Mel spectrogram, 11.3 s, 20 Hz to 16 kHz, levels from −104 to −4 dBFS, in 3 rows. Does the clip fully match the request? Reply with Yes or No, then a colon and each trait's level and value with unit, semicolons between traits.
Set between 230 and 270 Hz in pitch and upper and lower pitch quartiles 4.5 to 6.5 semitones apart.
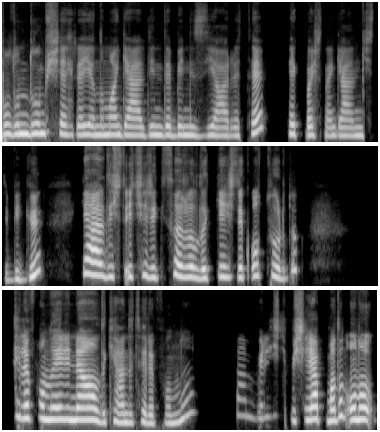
Yes: very high, 260 Hz; average, 5.3 semitones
